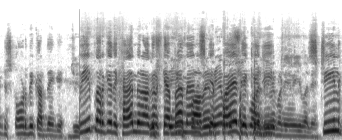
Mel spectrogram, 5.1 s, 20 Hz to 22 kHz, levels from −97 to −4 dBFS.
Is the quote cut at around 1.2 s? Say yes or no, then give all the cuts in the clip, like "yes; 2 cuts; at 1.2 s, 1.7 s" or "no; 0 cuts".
yes; 1 cut; at 1.2 s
